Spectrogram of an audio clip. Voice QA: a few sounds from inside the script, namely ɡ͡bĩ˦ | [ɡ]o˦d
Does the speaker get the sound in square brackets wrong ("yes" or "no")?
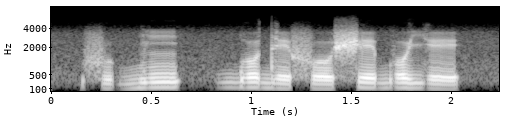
yes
